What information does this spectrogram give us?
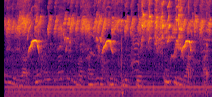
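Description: Budgerigars chatter in a dense mix of high chirps, with rising warbled notes about every one and a half seconds.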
